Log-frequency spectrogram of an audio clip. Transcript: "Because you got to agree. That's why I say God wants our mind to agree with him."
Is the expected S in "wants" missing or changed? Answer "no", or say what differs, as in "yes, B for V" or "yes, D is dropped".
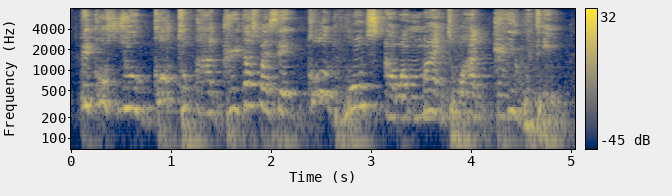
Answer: no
